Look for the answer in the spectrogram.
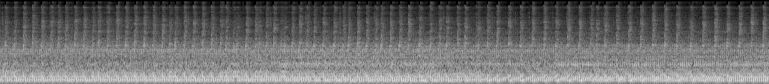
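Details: JCB two-stroke generator, unused for a couple of years, restarted and producing about 200 volts: fast, even buzz at constant governed speed with no stumbling or surging; running healthy.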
